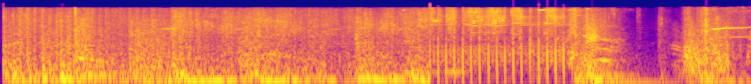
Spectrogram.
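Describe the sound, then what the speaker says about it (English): An Iron Man repulsor palm beam fires as a loud string of booming, rapid blasts, like dense gunfire, with heavy low thumps throughout. "a convenient beam in the palm of your hand that blasts enemies away"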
